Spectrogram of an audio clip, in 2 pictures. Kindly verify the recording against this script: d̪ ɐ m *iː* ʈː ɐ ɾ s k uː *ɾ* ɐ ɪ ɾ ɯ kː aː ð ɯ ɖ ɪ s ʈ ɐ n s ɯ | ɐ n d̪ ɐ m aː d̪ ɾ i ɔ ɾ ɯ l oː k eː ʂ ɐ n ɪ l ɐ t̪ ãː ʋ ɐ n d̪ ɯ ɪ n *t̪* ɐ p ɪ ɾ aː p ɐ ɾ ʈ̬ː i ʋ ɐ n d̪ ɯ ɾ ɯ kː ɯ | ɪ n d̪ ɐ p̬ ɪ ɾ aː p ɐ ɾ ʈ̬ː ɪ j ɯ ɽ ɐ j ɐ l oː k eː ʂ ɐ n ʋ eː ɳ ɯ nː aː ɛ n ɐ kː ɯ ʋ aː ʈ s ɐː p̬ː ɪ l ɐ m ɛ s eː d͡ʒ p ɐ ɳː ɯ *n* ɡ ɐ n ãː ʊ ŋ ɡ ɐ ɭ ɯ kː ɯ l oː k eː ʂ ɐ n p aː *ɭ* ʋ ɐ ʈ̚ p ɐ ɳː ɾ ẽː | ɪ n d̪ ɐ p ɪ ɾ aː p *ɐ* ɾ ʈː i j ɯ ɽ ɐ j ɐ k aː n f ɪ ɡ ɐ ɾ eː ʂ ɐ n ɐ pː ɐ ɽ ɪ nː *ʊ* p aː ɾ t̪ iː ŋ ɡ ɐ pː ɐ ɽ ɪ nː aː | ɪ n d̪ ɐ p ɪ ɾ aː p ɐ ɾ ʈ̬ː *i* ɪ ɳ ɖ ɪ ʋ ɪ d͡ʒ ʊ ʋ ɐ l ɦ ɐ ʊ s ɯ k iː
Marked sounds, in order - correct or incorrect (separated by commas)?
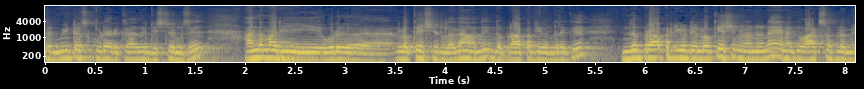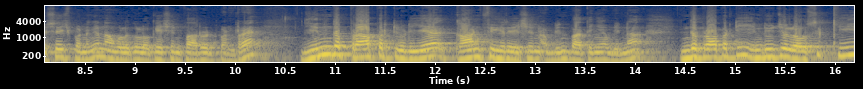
correct, incorrect, incorrect, incorrect, incorrect, correct, incorrect, correct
